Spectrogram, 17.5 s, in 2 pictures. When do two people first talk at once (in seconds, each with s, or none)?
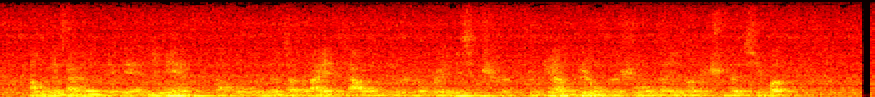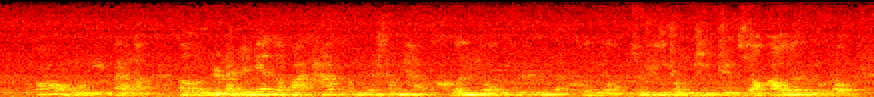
none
